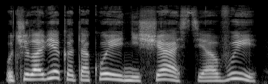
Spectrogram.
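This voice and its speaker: Lady reading as a soft old granny in a storybook, a bit scolding, dry close sound. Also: medium pitch, normal speed, dry recording, pitched above the performer's own voice, lightly acted. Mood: reproachful. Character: fussy kindly old grandmother.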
